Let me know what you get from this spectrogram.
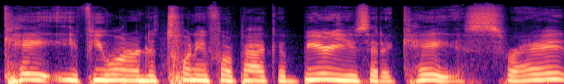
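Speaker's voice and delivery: plain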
